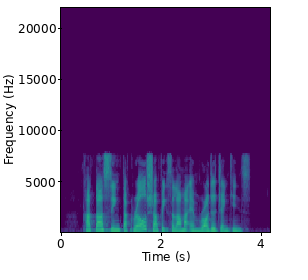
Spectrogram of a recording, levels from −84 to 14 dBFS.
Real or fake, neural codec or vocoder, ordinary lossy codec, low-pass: real; none; none; none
